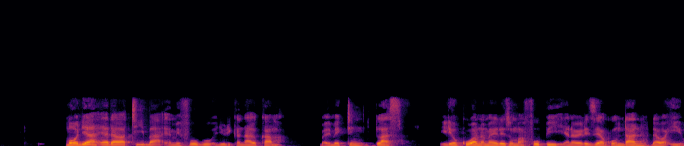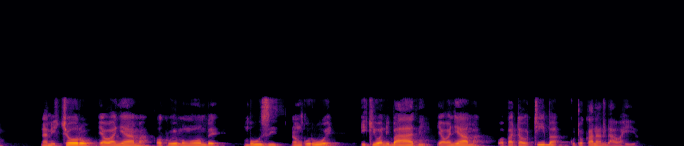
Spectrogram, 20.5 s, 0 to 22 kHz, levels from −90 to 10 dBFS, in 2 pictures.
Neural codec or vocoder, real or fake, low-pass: codec, 16 kHz, 2 kbps, X-Codec, WavLM features, trained on Multilingual LibriSpeech; fake; 7.2 kHz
